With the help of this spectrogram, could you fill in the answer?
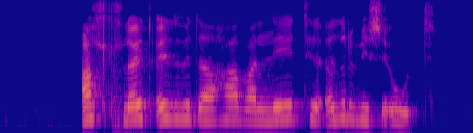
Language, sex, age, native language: Icelandic, male, 11, Icelandic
